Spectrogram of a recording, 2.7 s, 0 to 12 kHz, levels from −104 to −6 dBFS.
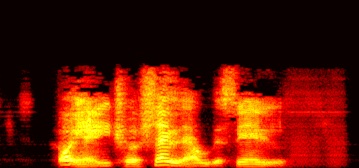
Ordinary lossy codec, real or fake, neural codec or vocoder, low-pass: MP3, 48 kbps; fake; codec, 16 kHz, 0.5 kbps, FreqCodec, larger model; 7.2 kHz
